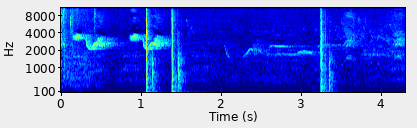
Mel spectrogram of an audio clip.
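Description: Plastic buckets knock against each other.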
